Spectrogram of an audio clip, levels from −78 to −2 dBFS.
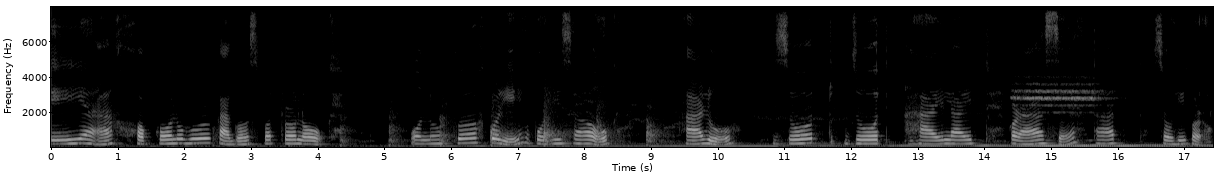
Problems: none marked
